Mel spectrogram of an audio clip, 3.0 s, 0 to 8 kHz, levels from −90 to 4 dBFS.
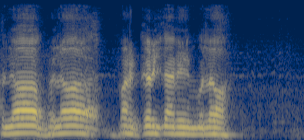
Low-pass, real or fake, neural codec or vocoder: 7.2 kHz; fake; codec, 44.1 kHz, 1.7 kbps, Pupu-Codec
